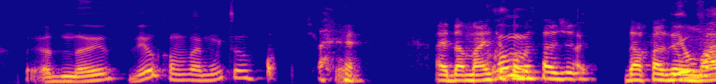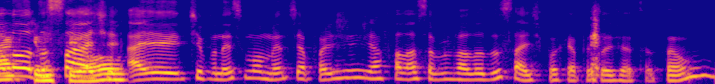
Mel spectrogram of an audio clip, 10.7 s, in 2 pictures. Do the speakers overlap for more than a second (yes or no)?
yes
